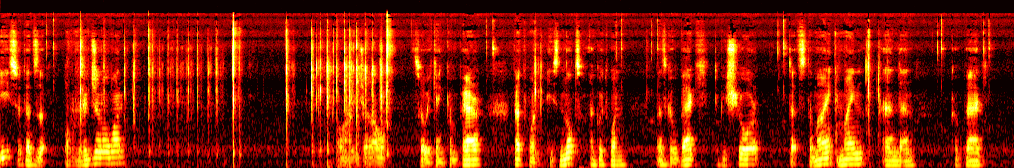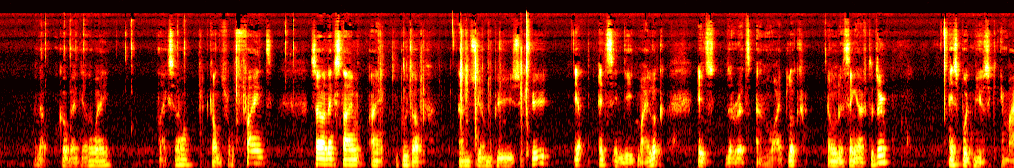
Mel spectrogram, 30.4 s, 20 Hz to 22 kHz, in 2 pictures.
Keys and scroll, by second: 1.1 F2, 1.8 Right, 2.2-5.9 typing, 8.0 Delete, 13.0 ctrl+c, 18.7 ctrl+v, 21.2 ctrl+alt+t, 21.8-22.8 typing, 23.0 Return.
